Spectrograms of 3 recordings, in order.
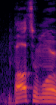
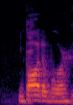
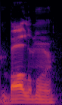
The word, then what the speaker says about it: Baltimore: Baltimore was on their feet for this one. – You didn't say it right. Baltimore. – Baltimore.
